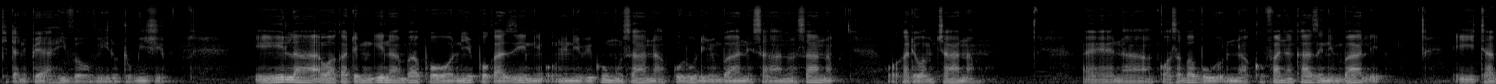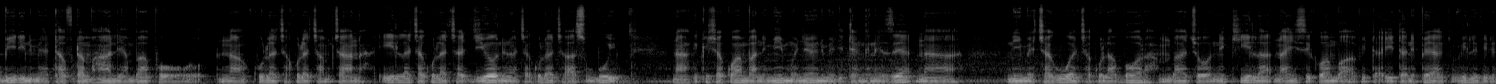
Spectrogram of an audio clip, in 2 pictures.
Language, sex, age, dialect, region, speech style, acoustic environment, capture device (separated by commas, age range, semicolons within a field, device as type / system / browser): Swahili, male, 25-34, Kenya - Nairobi Sheng-influenced, Kenya, relaxed, traffic, desktop / Windows / Firefox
